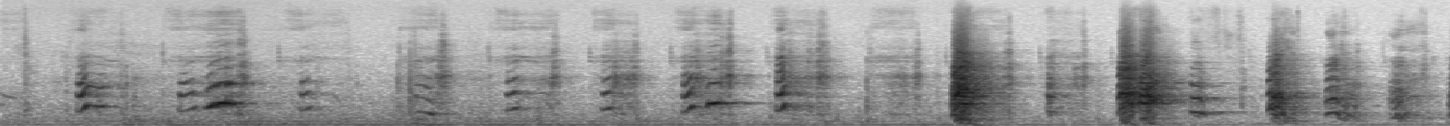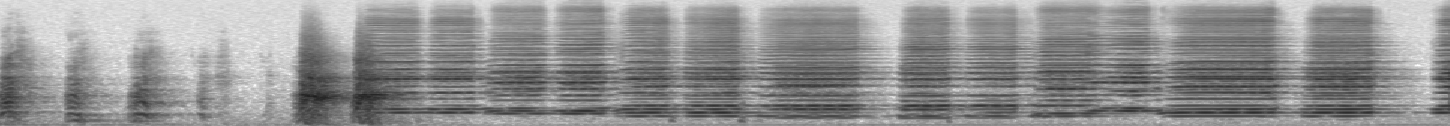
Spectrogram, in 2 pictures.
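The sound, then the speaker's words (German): A dog barks repeatedly in short, sharp yaps at an irregular, excited pace, fairly loud, before a steady, sustained tonal sound takes over for the last several seconds. “Hund, komm mit mir in die Küche.”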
